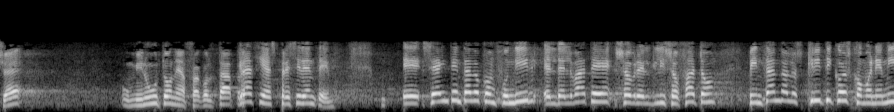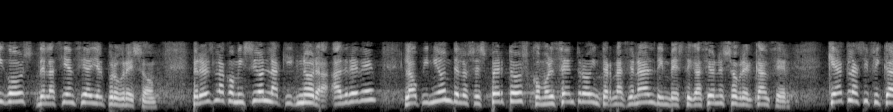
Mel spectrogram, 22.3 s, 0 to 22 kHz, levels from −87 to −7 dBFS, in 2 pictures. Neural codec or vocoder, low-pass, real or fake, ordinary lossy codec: none; 5.4 kHz; real; none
